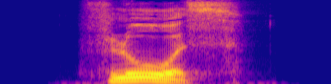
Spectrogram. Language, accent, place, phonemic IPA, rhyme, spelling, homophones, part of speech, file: German, Germany, Berlin, /floːs/, -oːs, Floß, Flohs, noun, De-Floß.ogg
- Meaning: raft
